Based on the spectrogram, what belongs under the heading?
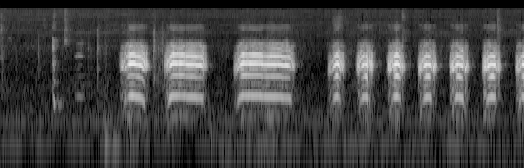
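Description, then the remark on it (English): A person imitates a crow, giving a series of loud, harsh caws: three drawn-out calls followed by a quicker run of about eight short, rhythmic caws. “And my crow would be...”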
